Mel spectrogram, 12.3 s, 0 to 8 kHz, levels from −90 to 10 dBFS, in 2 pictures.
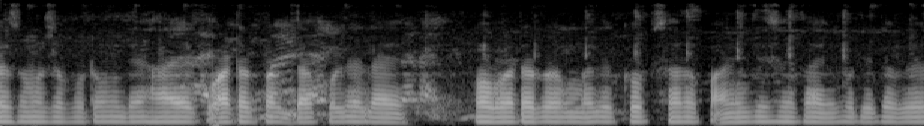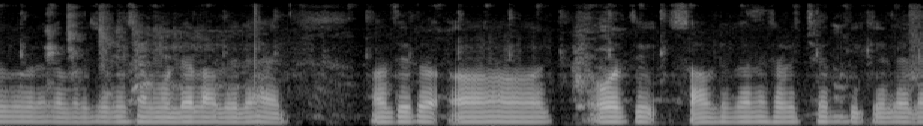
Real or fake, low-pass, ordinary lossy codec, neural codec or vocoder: fake; 7.2 kHz; none; vocoder, 44.1 kHz, 80 mel bands, Vocos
